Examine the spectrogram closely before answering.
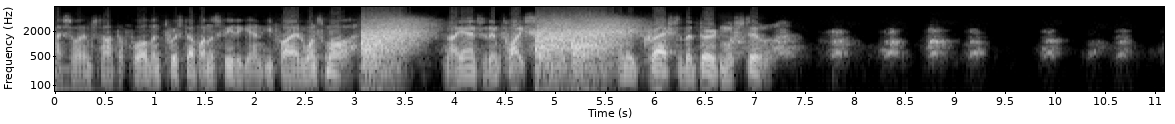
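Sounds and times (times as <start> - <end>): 
speech: 0.0 - 7.2
distant dog barking at night: 6.8 - 11.0.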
